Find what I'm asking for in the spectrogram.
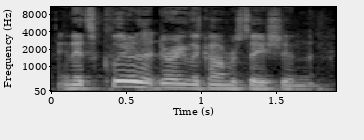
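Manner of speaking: ordinary talk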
